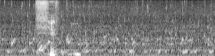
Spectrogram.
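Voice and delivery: one quiet, pleased huff; small knowing laugh; soft villain chuckle. Acted. Villain pleased as trance deepens.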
